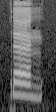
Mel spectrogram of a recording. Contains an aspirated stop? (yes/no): no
